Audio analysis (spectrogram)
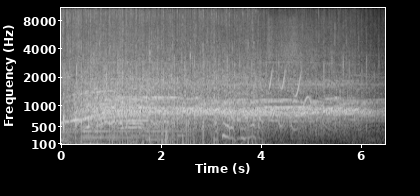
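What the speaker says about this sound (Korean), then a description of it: "박수 한번" Studio audience applause on a Korean television talk show, a loud, sustained roar of clapping that carries on beneath a few spoken words before slowly fading at the end.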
